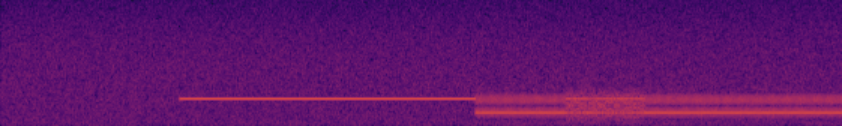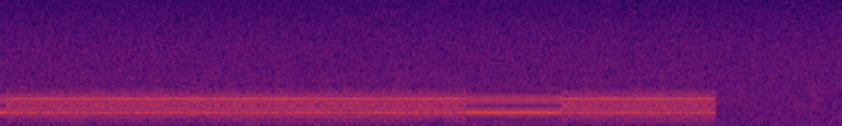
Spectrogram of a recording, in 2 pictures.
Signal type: cassette data (Kansas City type)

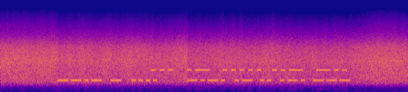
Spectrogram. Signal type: Morse code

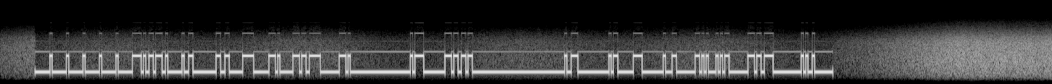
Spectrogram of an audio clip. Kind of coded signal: RTTY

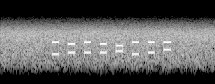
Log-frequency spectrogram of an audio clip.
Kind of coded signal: DTMF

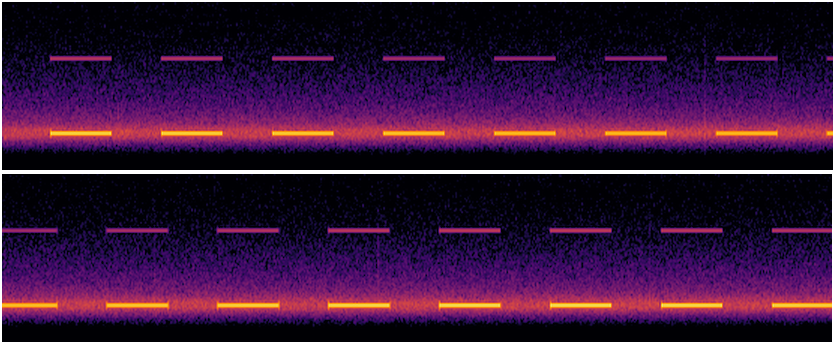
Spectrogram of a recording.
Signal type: none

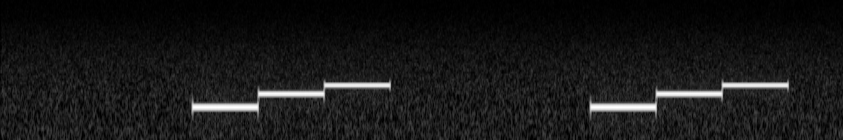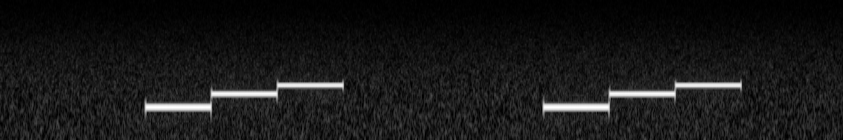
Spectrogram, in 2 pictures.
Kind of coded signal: telephone call progress tone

